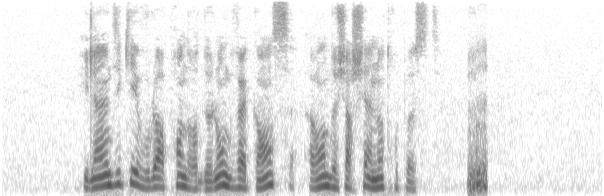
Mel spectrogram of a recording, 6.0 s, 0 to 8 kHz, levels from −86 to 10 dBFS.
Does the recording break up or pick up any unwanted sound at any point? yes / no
yes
